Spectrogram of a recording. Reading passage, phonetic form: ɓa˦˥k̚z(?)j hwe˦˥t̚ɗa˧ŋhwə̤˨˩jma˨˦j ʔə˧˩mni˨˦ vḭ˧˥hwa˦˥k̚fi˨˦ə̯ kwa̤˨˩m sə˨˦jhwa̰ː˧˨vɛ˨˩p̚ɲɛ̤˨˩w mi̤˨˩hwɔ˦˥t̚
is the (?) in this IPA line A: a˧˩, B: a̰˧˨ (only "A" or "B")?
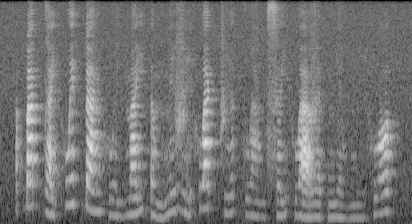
B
